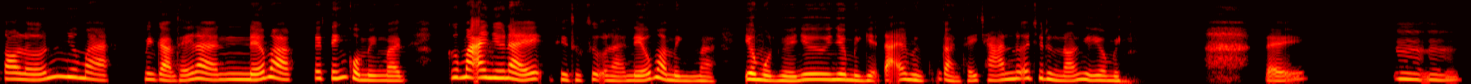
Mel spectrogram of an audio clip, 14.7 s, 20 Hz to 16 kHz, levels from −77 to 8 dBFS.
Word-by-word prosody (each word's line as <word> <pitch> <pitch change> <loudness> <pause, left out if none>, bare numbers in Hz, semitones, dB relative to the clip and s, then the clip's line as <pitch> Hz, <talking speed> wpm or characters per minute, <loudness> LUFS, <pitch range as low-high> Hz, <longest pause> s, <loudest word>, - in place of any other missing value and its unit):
to 260 -1 +1
lớn, 240 +7 0
nhưng 330 -3 +2
mà 235 -7 -1 0.4
mình 245 -2 -3
cảm 210 -5 +1
thấy 210 +4 -2
là 255 -5 +2
nếu 240 +1 +2
mà 290 -8 +4 0.3
cái 290 - 0
tính 290 +4 0
của 275 -7 +3
mình 205 -1 0
mà 195 -1 0 0.5
cứ 330 - -1
mãi 325 -1 +6
như 310 -1 +5
này 240 -6 +5
ấy, 265 0 0 0.2
thì 230 - -1
thực 215 -2 -10
sự 235 -4 -4
là 190 -2 -3
nếu 200 +3 +1
mà 285 -1 +2
mình 190 -4 -2
mà 180 -2 -4 0.3
yêu 255 -1 +7
một 210 -5 +3
người 190 -1 +1
như 240 +3 +3
như 235 0 +3
mình 205 -4 0
hiện 195 -2 -3
tại 240 - 0
mình 215 -5 0
cũng 240 +6 -20
cảm 195 -7 -3
thấy 195 +3 -5
chán 220 +5 -1
nữa 280 +1 -1
chứ 290 - 0
đừng 240 -5 0
nói 190 +4 -2
người 245 -3 +1
yêu 205 -1 0
mình. 185 -3 -3 1.4
Đấy. 185 +8 -4 0.9
Ừm, 260 -3 -2
ừm. 215 - -6
235 Hz, 210 wpm, -28 LUFS, 200-260 Hz, 1.4 s, yêu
